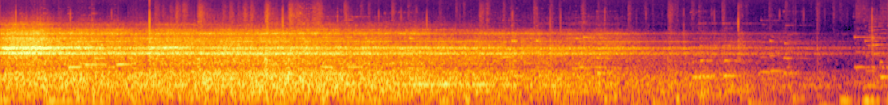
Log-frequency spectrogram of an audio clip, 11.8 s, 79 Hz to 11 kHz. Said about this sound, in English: The Air Force B-52, the blunt, dark shape of the X-15 tucked under the starboard wing protectively, taxis past us and is soon to be airborne.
